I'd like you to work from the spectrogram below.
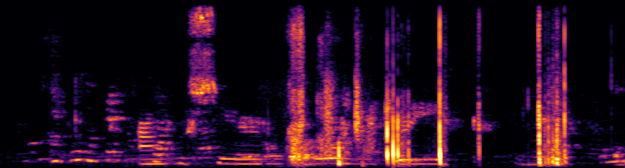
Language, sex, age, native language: Icelandic, male, 9, Icelandic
